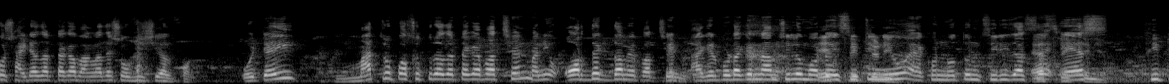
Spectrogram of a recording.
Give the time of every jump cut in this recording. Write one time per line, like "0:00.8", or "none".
0:06.9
